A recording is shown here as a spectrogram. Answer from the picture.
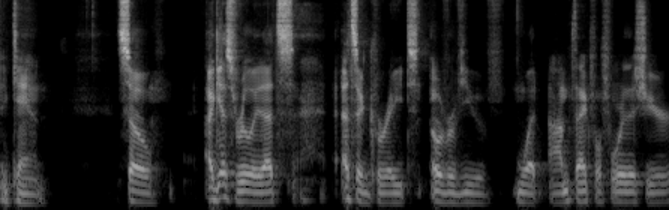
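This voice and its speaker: A man with a Southern US accent speaks in a very deep, low voice at a moderate pace. His intonation is monotone and flat, on a very clean recording with a silent background. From Alabama. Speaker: agriculture podcast co-host. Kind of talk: casual chat.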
